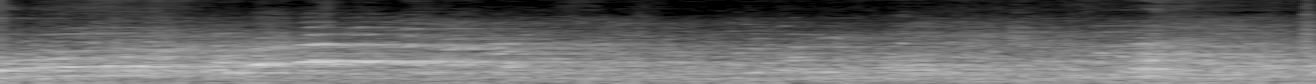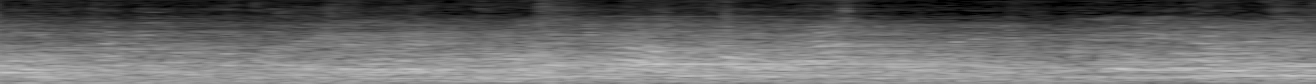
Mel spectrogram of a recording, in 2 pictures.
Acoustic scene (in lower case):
cafe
